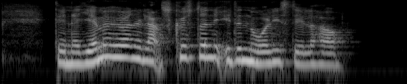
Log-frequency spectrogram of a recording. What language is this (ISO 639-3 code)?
dan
